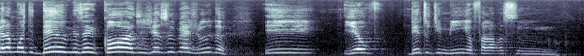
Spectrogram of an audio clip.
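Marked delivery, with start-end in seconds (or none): 0.0-2.8 put-on loud pleading screaming cry, woman's voice. Retelling a woman's plea while a man chased her: imitating a woman screaming. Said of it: "e a mulher gritando".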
